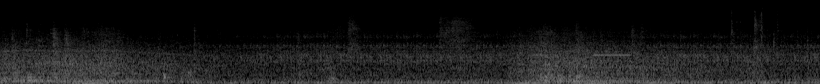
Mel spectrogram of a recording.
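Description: A truck backing up a trailer, with a low engine rumble and hiss, sharp air brake bursts, and short electronic reversing beeps sounding over the steady, fairly distant noise.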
